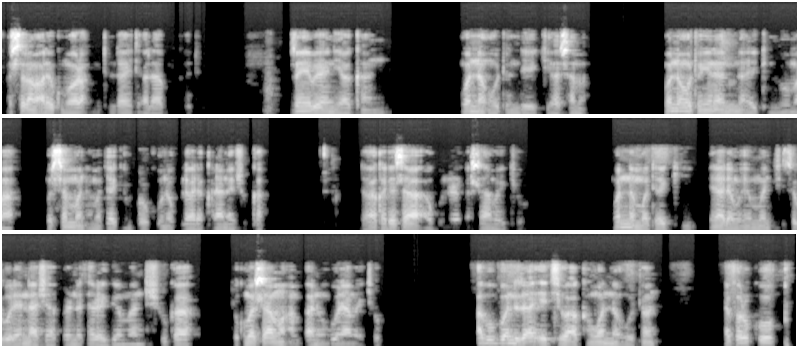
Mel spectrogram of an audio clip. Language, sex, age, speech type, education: Hausa, male, 30-45, spontaneous, primary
